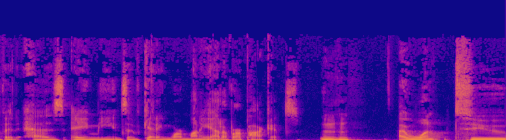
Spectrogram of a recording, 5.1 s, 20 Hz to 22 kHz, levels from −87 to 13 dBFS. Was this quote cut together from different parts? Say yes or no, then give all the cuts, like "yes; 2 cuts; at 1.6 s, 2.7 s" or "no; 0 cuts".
yes; 1 cut; at 3.1 s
